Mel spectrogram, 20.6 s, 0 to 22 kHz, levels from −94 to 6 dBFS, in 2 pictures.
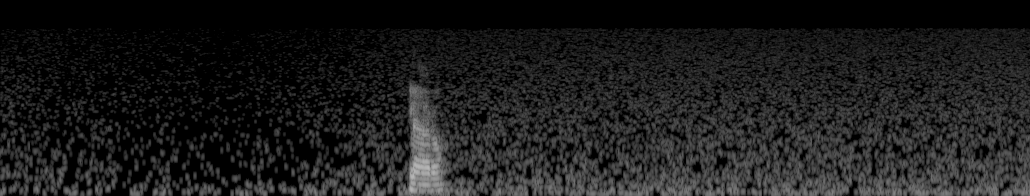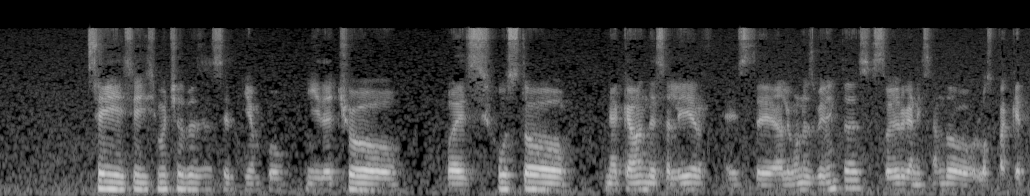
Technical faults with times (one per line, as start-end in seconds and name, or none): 0.00-20.60 overdone noise removal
